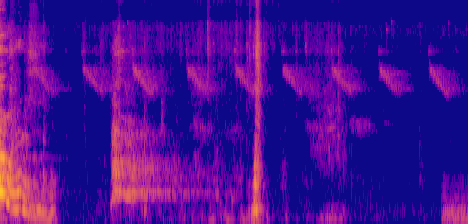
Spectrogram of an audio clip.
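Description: Dogs, including a hound, give a drawn-out howl and then a shorter bark-like call outdoors in a quiet mountain setting. A sharp single crack follows, then long stretches of near silence.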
